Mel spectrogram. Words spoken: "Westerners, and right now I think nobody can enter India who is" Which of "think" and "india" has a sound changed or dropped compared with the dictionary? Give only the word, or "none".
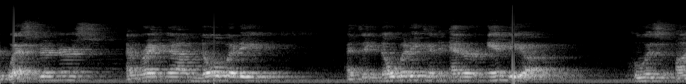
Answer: none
